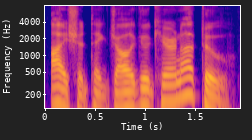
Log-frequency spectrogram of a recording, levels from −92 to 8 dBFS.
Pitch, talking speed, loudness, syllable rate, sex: 120 Hz, 245 wpm, -17 LUFS, 5.1 syllables/s, male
